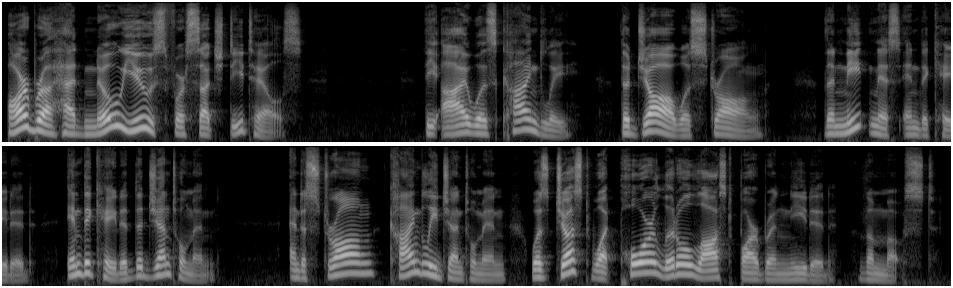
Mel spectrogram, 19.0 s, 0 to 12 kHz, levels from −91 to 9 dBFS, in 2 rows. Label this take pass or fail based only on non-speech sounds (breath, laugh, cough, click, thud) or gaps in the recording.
pass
